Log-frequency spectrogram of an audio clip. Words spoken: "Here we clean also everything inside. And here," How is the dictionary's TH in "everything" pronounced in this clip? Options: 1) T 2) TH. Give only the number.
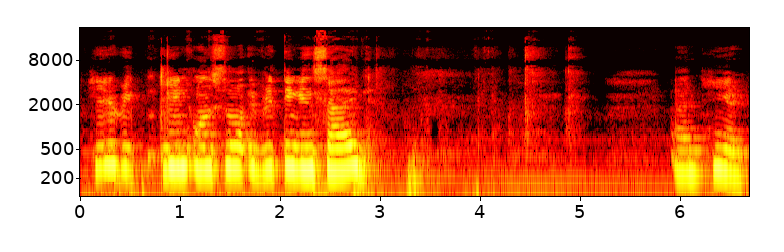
1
